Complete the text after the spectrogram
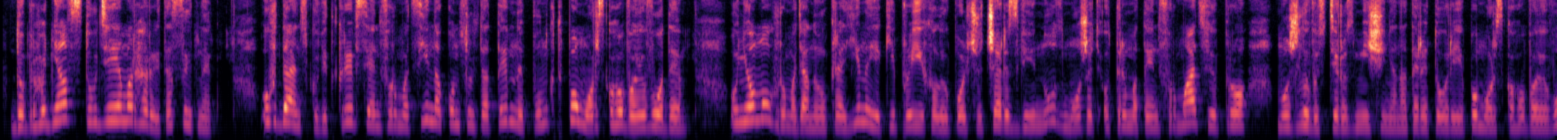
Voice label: Ukrainian News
